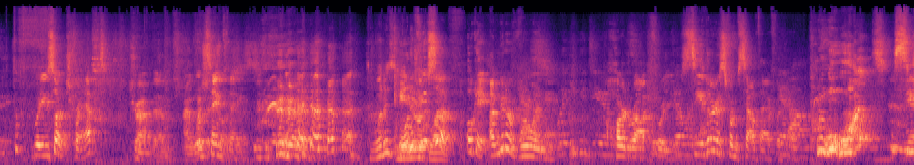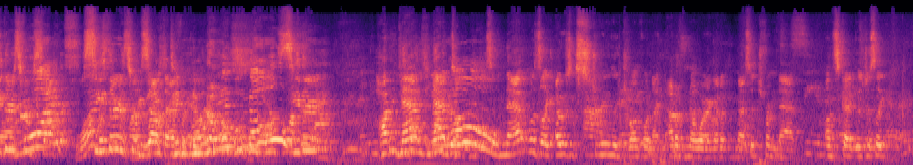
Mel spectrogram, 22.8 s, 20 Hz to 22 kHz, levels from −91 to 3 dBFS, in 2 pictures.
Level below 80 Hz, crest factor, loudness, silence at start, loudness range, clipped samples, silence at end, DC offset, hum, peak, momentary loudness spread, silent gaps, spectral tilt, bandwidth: -50 dBFS; 16 dB; -15 LUFS; 0 s; 6 LU; under 0.1%; 0 s; under 0.1%; none; 0 dBFS; 13 LU; none; -2 dB/octave; 19 kHz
